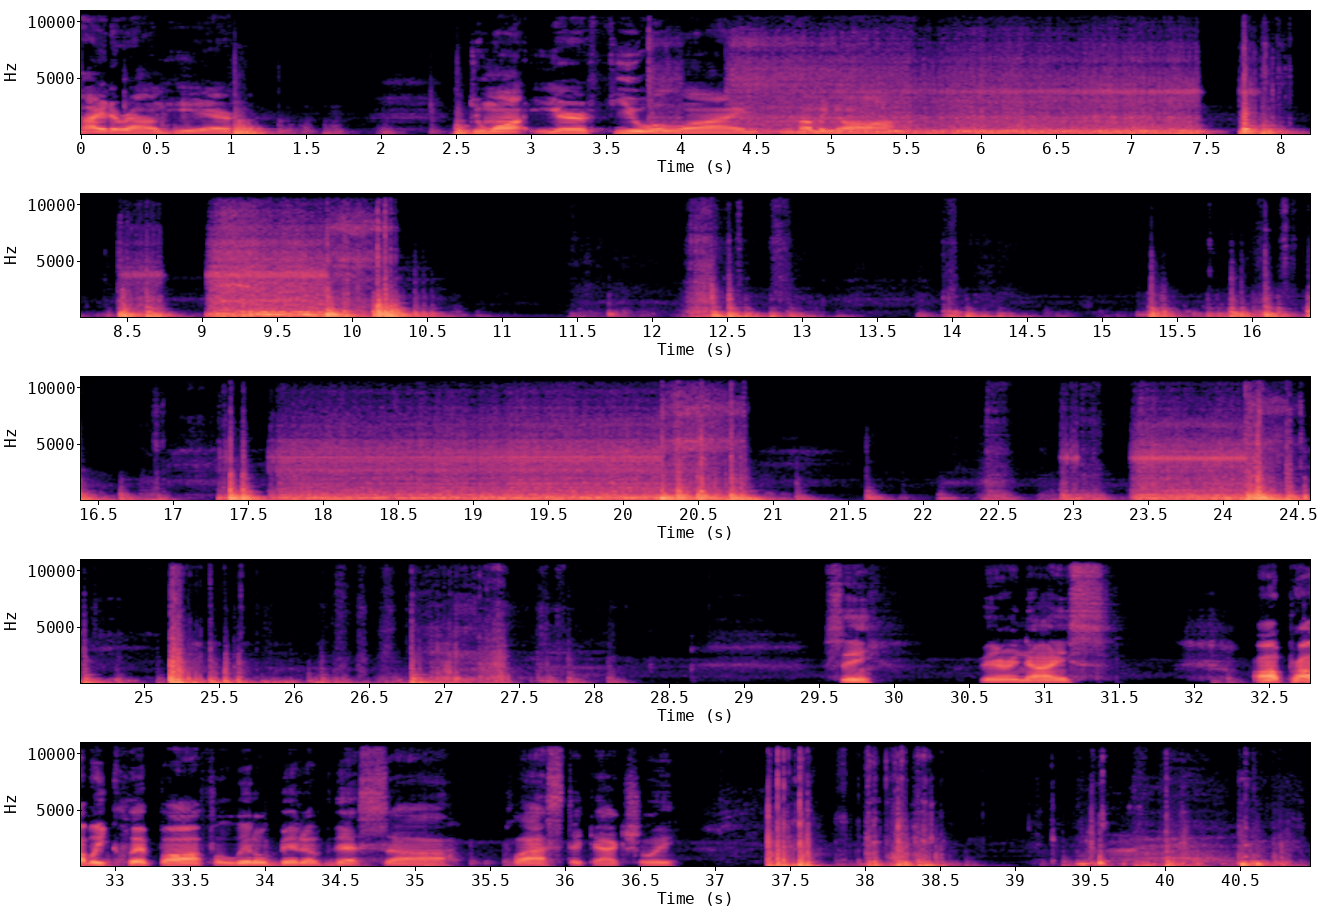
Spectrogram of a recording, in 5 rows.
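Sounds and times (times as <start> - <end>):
scraping and rubbing: 3.8 - 10.2, 17.4 - 20.8, 22.9 - 24.6.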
